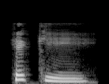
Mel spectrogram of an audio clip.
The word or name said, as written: hicky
